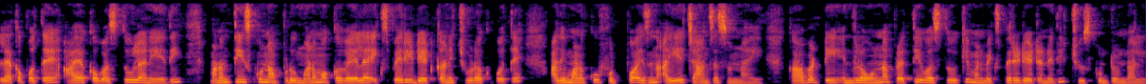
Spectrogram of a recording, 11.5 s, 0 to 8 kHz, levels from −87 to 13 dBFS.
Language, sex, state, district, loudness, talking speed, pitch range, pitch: Telugu, female, Andhra Pradesh, Chittoor, -16 LUFS, 165 wpm, 185-210 Hz, 200 Hz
